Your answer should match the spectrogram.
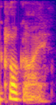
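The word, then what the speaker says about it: Clogau: It's It's spelled like clogowl, but I'm told by a subscriber it's clog eye. So hopefully that's right because that's what I've been saying.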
